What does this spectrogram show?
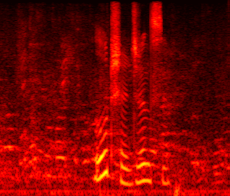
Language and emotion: Russian, sad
